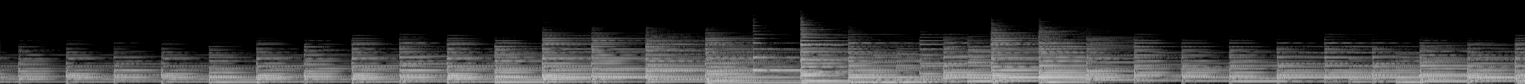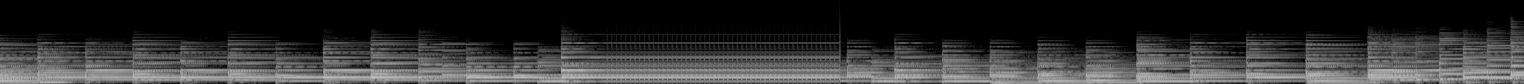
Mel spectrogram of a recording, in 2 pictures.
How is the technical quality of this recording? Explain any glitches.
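The recording has one serious glitch, a system hang loop from 21.32 to 23.65 s. For about 2.3 seconds the audio collapses into a rapid, rattling stutter at 21.5 Hz as one 46.44 ms fragment repeats exactly, 50 times in a row. The computer or its audio driver froze while the sound hardware kept playing the same ring buffer over and over. The loop length fits a 2048-sample buffer.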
